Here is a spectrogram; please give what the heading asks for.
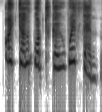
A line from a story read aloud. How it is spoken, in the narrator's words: Matilda shouted suddenly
